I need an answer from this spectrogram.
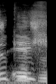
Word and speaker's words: Lukhash: it's Lookish, Lukhash. real nice. it's I Lukhash.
